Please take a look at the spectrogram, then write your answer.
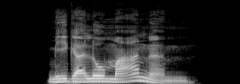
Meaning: strong dative masculine/neuter singular of megaloman
- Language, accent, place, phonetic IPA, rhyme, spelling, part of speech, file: German, Germany, Berlin, [meɡaloˈmaːnəm], -aːnəm, megalomanem, adjective, De-megalomanem.ogg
